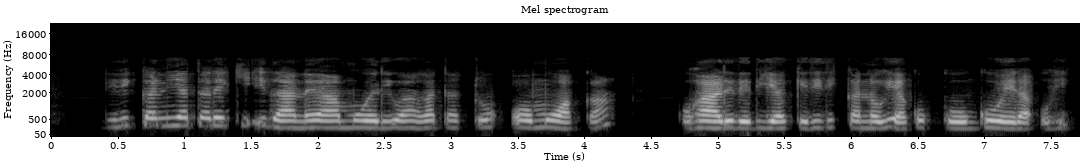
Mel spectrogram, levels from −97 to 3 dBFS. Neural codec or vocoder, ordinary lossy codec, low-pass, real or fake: none; AAC, 32 kbps; 7.2 kHz; real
